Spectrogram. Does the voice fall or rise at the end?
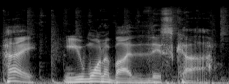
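fall. The pitch falls at the end of the sentence. It sounds more convincing as a sales pitch. The speaker calls it right. "Americans go down"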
